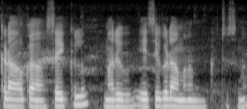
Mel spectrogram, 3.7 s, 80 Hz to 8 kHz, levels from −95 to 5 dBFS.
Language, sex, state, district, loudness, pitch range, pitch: Telugu, male, Andhra Pradesh, Sri Satya Sai, -18 LUFS, 130-145 Hz, 135 Hz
